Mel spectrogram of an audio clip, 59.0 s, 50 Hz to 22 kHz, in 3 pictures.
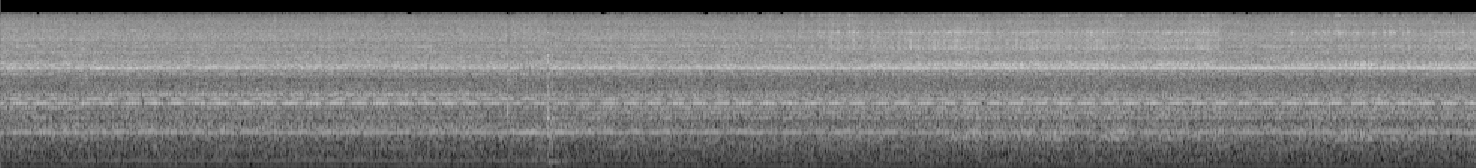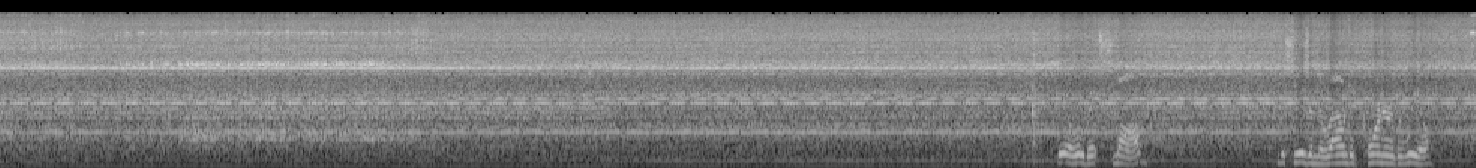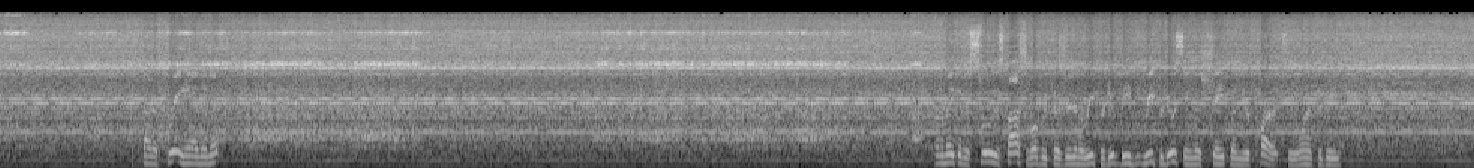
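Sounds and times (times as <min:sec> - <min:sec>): bench grinder motor whine: 0:00.0 - 0:59.0
grinding hiss of tool on wheel: 0:10.9 - 0:25.7, 0:36.6 - 0:54.2.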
